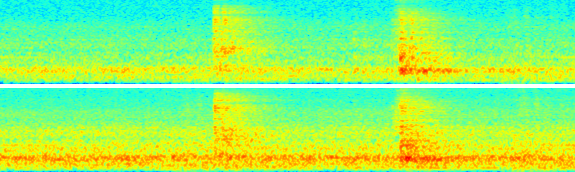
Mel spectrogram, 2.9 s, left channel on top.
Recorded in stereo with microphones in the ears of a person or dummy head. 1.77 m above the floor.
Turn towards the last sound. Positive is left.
turn(degrees=45)  # may be behind; listen again after turning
